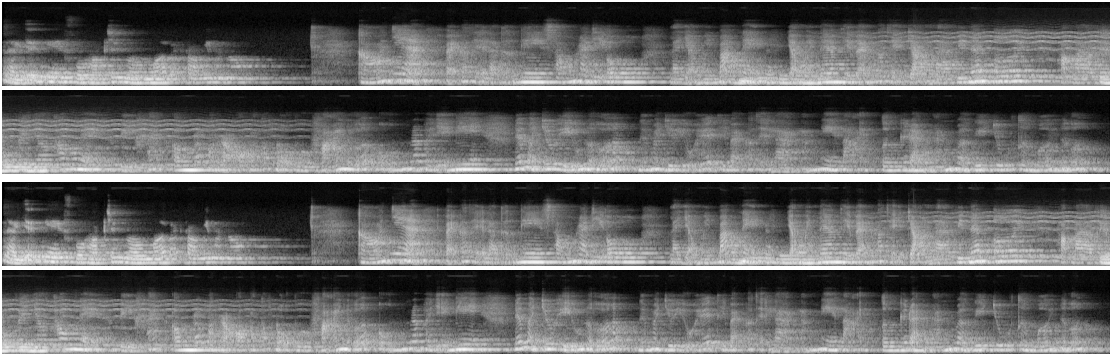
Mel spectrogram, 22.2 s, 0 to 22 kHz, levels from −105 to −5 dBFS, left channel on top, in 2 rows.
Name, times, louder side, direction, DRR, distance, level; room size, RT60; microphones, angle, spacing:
voice 1, 0.0-2.4 7.3-8.2 11.0-11.5, right 1 dB, 75° right, 6 dB, 0.9 m, -20 dB
voice 2, 3.1-7.6 7.8-21.9, right 1 dB, 30° right, 0 dB, 1.4 m, -22 dB
sound 1, 8.0-14.4, left 1 dB, 15° left, 0.9 m, -37 dB
8.6 x 5.5 x 4.0 m, 1.3 s
head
